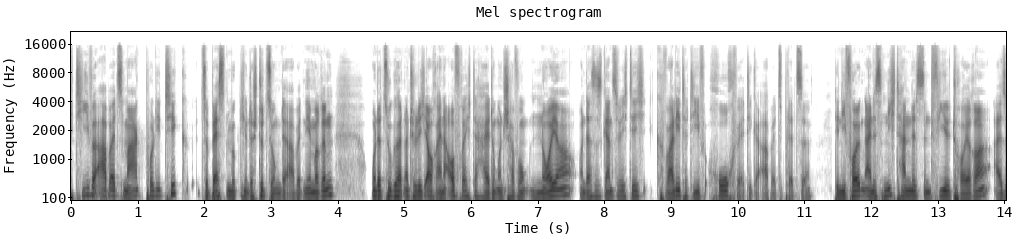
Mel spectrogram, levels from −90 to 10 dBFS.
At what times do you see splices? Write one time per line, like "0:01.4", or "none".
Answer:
0:11.4
0:12.9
